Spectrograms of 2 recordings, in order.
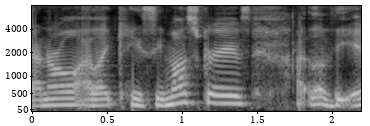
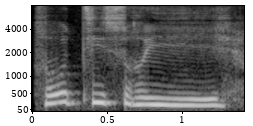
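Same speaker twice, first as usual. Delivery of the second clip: "Rotisserie" drawn out slowly, French style, no R; exaggerated French accent, savoring "Rotisserie"; slower French accent; slower than usual. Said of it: "say rotisserie with a French accent".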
